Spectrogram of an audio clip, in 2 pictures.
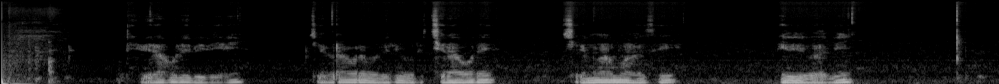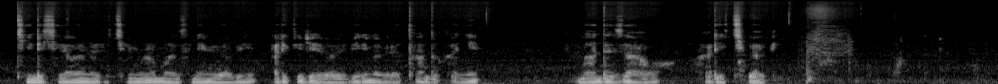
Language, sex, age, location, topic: Kinyarwanda, male, 25-35, Kigali, health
